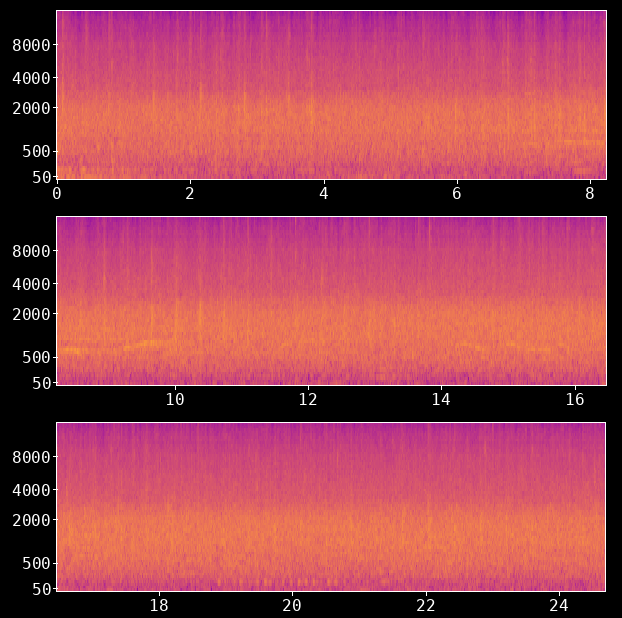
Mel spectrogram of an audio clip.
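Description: Sustained, dense applause from a large audience at the Royal Albert Hall for the Swedish performers after an encore at a Prom conducted by Sakari Ormo, with a few faint whoops and cheers rising above the steady clapping throughout.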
